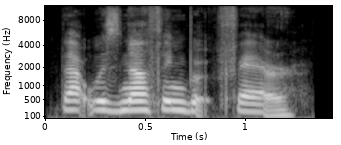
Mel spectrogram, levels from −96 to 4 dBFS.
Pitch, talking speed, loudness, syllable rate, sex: 220 Hz, 210 wpm, -18 LUFS, 5.2 syllables/s, female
